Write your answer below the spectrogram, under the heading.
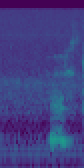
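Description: A brief low, squeaky gurgle rises out of a quiet room: ordinary stomach rumbling, which is normal.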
